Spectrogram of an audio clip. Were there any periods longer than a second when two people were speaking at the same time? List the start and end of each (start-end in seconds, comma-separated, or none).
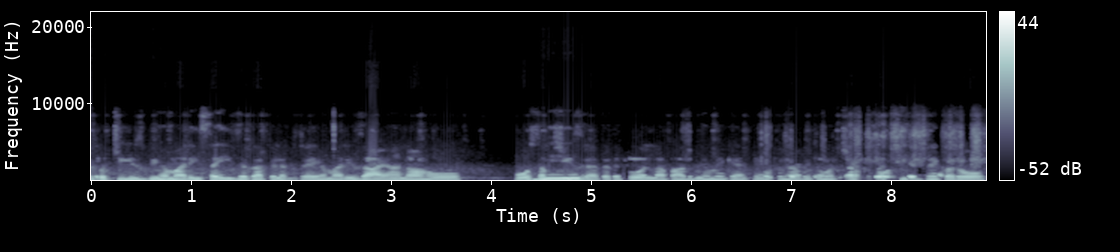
6.8-8.4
